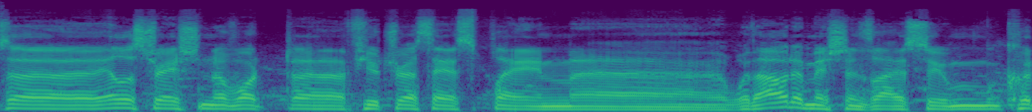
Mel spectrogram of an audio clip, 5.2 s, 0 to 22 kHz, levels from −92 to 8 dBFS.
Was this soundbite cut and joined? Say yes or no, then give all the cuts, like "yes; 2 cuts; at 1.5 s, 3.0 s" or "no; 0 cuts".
no; 0 cuts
